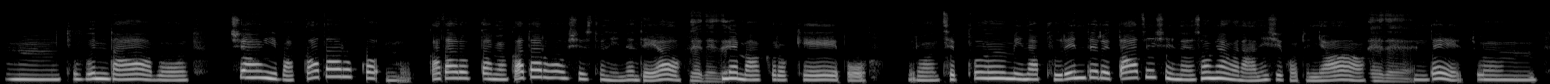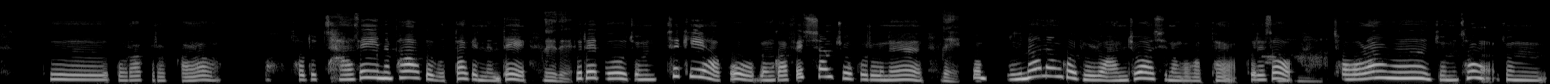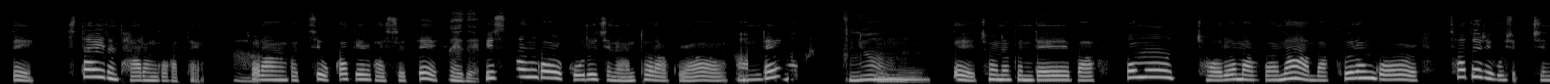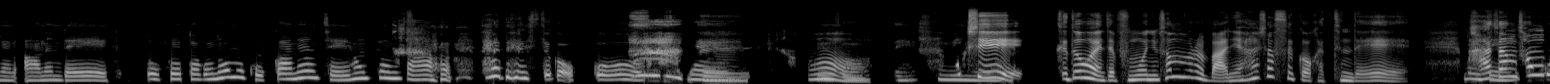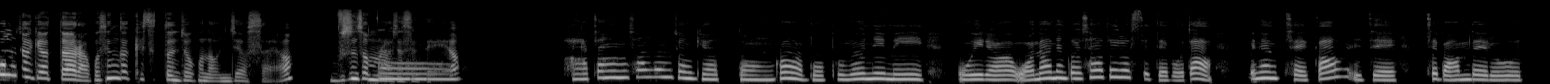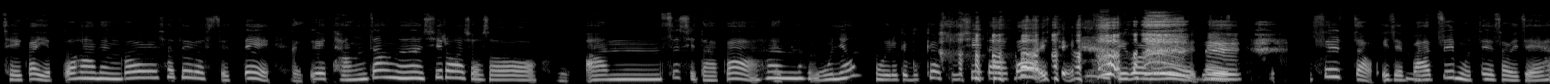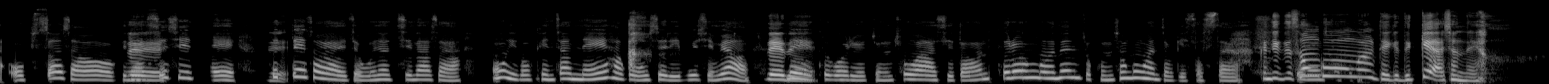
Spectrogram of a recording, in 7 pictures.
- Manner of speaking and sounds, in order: tapping; laugh; laughing while speaking: "형편상 사 드릴"; other background noise; laughing while speaking: "이제"; laugh; laugh; laughing while speaking: "하셨네요"
- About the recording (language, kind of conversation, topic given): Korean, advice, 예산 안에서 옷이나 선물을 잘 고를 수 있을까요?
